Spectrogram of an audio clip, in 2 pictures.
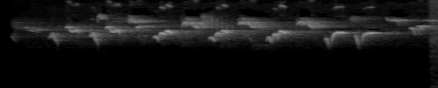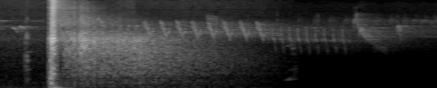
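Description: Birdsong of quick downslurred chirps, about four a second. A little past halfway a single loud gunshot goes off, and its echo fades over about a second and a half while the birds keep singing.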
